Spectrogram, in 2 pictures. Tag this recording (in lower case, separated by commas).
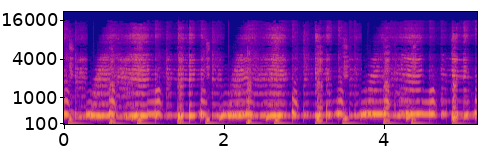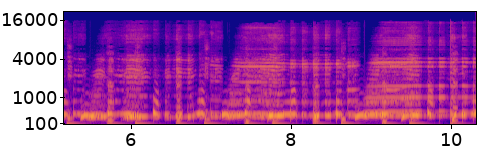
music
